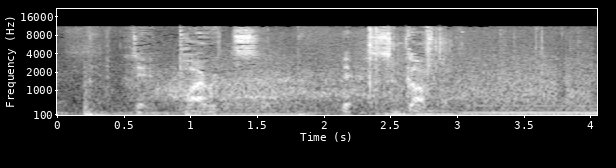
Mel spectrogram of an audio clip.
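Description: A man talks calmly into a close microphone.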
